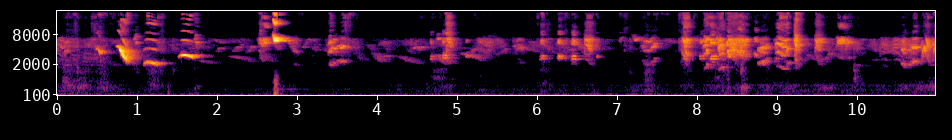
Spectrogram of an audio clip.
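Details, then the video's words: Green-winged saltator in a song competition in Brazil, delivering a few strong descending whistled notes, then a long stretch of softer high chatter from many birds. "TRINCA FERRO"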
